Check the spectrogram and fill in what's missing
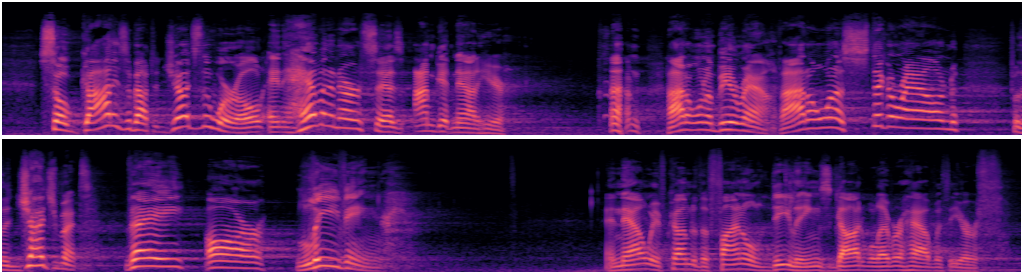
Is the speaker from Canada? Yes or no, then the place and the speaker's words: no; Oklahoma, United States; I've always been told no. Church I grew up in Oklahoma.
